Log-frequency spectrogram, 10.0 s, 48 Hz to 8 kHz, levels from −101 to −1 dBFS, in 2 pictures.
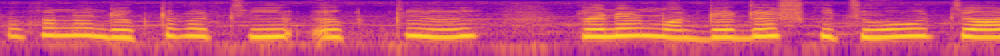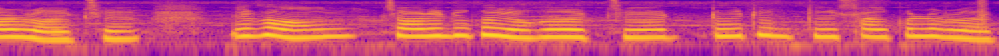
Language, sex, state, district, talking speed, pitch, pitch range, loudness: Bengali, female, West Bengal, Malda, 125 wpm, 285 Hz, 265-295 Hz, -15 LUFS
